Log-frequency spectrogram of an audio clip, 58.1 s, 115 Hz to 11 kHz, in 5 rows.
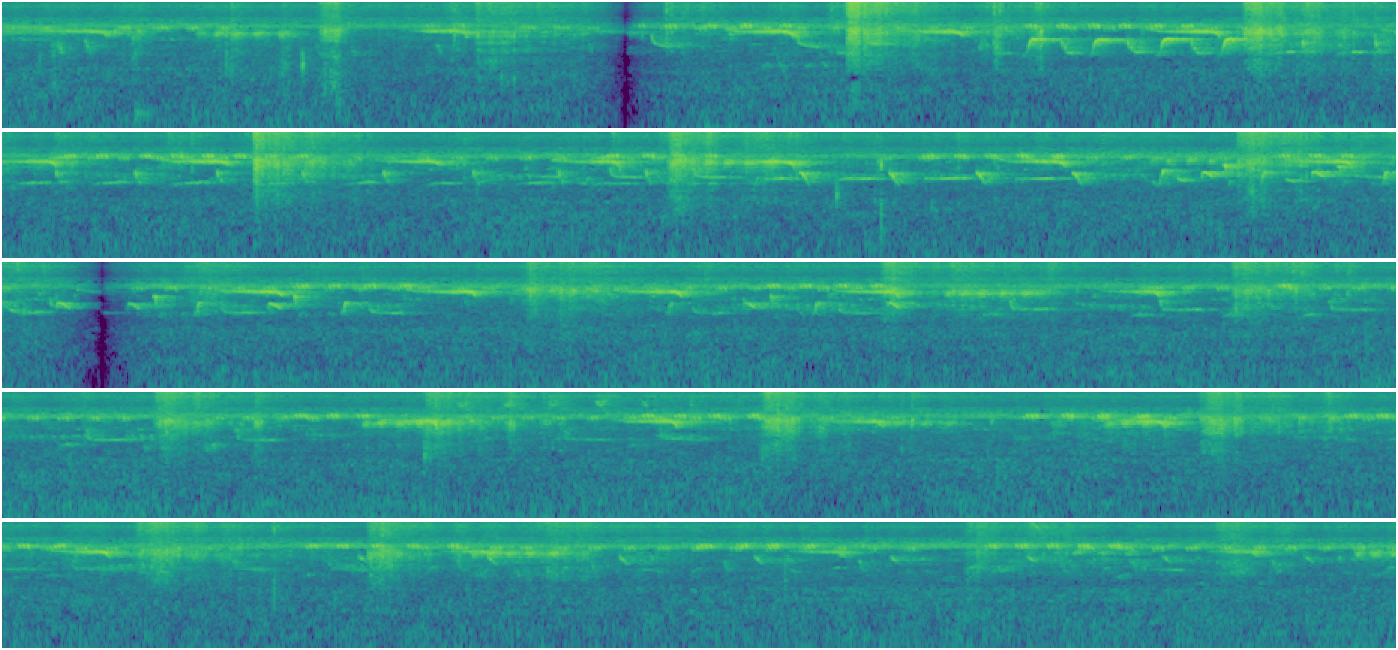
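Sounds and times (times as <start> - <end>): birds chirping and whistling: 0.0 - 58.0
high insect trill: 0.0 - 58.0.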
